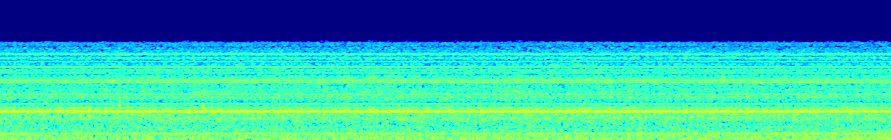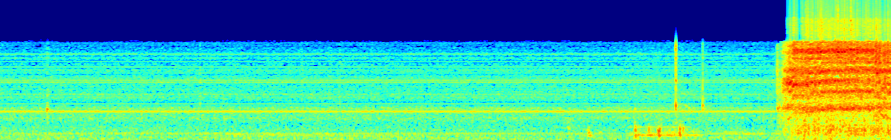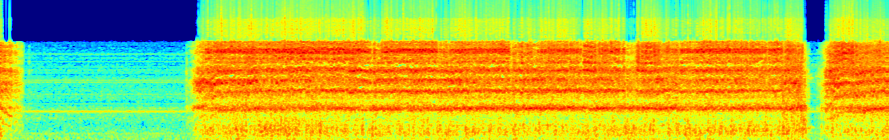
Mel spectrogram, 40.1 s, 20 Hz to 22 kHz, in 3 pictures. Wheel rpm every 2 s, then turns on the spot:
0, 0, 0, 0, 0, 0, 0, 0, 0, 0, 0, 0, 60, 90, 10, 210, 220, 230, 230, 180.
none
